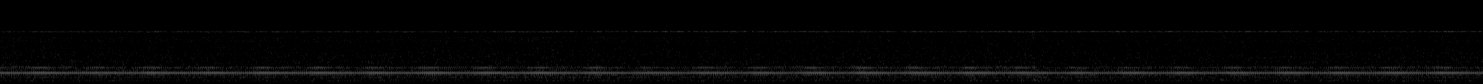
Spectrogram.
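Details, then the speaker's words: Refrigerator after refilling freon (with methyl to clear blockage), listening at the capillary: quiet steady hum with soft even hiss; compressor running and refrigerant flowing, capillary not clogged. "ini suara di dalam ada sakan tes Apakah kapiler ini berjalan Anda dengerin jadi ini suaranya Ini Yang Namanya tidak mampet"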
